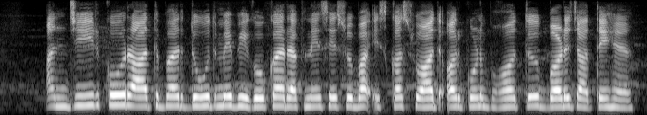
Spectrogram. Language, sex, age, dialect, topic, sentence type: Hindi, female, 18-24, Garhwali, agriculture, statement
